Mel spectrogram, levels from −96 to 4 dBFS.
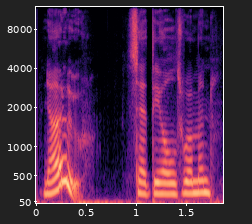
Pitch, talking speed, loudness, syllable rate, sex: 210 Hz, 160 wpm, -15 LUFS, 4.4 syllables/s, female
